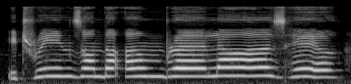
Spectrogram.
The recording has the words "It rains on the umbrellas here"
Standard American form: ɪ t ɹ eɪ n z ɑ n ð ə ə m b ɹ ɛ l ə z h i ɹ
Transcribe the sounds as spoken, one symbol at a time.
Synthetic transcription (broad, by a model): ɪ t ɹ eɪ n z ɑ n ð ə ə m b ɹ ɛ l ə z h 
